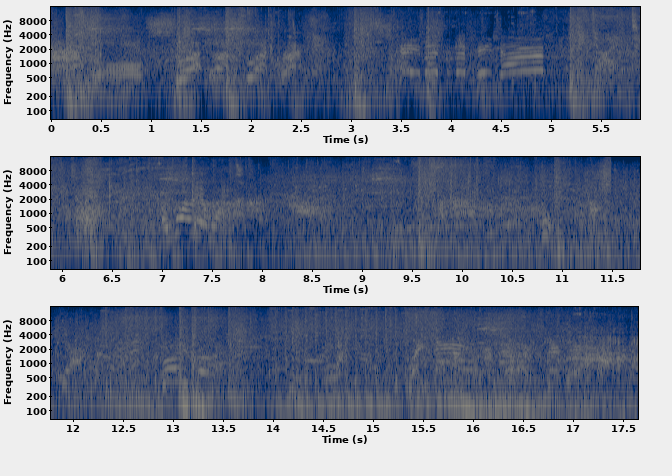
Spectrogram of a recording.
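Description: Creatures screech and snarl as they are hit.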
